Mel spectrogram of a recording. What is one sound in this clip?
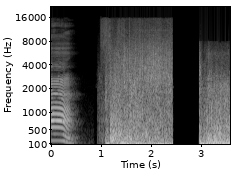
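A loud magical blast whooshes and roars.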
